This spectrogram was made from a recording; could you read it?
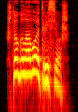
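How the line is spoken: Shouting. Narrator (Russian): закричал Алексуков

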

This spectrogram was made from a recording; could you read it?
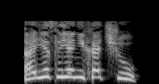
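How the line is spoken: Very loud. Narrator (Russian): сказал я так громко, что люди на нас стали оглядываться

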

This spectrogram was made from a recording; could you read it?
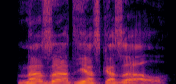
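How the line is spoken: Roaring. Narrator (Russian): взревел Готрек

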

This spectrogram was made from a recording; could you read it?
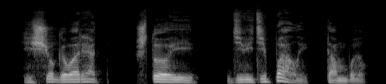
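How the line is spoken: Boy whispering. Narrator (Russian): прошептал мальчик

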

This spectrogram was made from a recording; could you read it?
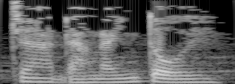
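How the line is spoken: Frightened childlike voice. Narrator (Vietnamese): Cô đáp bằng giọng trẻ thơ, đầy sợ sệt nói

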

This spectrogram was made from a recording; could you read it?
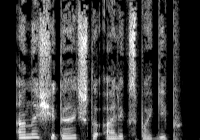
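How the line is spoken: Sad. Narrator (Russian): грустно сказала Лиза

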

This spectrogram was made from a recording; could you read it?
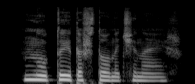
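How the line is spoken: Tired sigh. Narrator (Russian): Устало вздохнул Владимир

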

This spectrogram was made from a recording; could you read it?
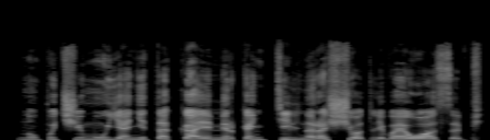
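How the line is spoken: Loud sobbing. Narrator (Russian): я во весь голос зарыдала

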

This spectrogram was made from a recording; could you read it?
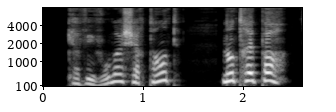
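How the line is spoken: Cry from behind screen. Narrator (French): s'écria-t-on derrière le paravent

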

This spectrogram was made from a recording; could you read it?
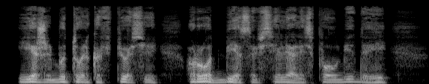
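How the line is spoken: Gloomy old man. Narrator (Russian): мрачно сказал старый и лысый бурлак

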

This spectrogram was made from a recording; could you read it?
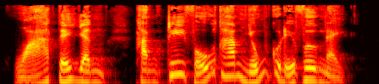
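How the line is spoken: Through gritted teeth, near-shout. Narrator (Vietnamese): Phùng Lai nghiến răng nói lên như hét

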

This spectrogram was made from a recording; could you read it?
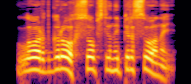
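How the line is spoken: Moaning. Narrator (Russian): простонал Пхимур

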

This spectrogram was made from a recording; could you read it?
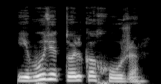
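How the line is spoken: Agreeing snort. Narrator (Russian): согласно хмыкнул Дмитрий

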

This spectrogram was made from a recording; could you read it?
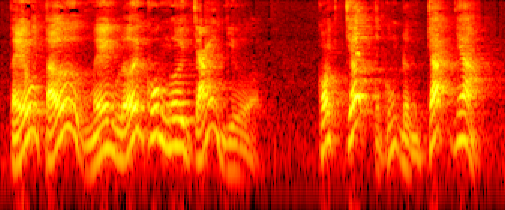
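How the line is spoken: Roaring. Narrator (Vietnamese): Bạch Phát Ma Cơ gầm thét

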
